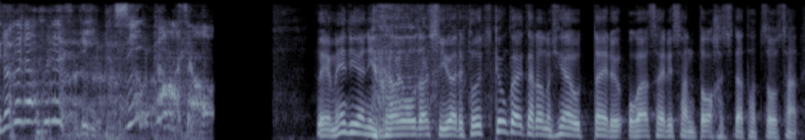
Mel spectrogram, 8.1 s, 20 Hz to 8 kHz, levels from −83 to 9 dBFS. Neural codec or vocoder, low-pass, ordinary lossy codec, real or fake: codec, 16 kHz, 2 kbps, FunCodec, trained on LibriTTS, 25 frames a second; 7.2 kHz; none; fake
